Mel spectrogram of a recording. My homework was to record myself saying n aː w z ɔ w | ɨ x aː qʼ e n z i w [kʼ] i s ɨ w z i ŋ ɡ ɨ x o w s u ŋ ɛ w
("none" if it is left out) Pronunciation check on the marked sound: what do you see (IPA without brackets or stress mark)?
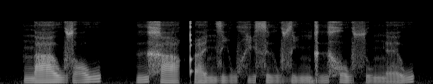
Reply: x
